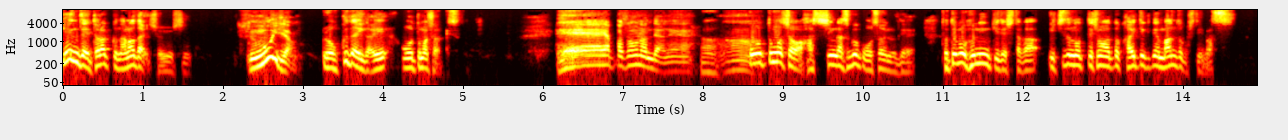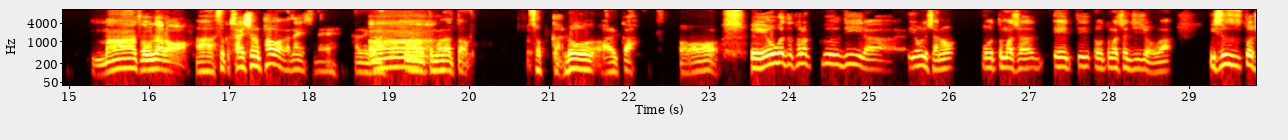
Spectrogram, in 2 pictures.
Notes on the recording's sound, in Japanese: ZOOMで収録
